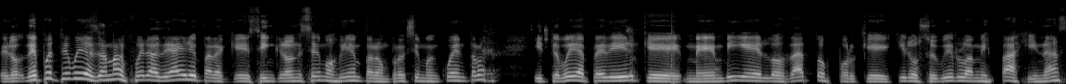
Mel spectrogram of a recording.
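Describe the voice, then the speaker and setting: A man talks at a moderate pace and a fairly high pitch with ordinary variation. The sound is dry and close, with no echo. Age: 60s. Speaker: radio host. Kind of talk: radio interview. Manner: casual.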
